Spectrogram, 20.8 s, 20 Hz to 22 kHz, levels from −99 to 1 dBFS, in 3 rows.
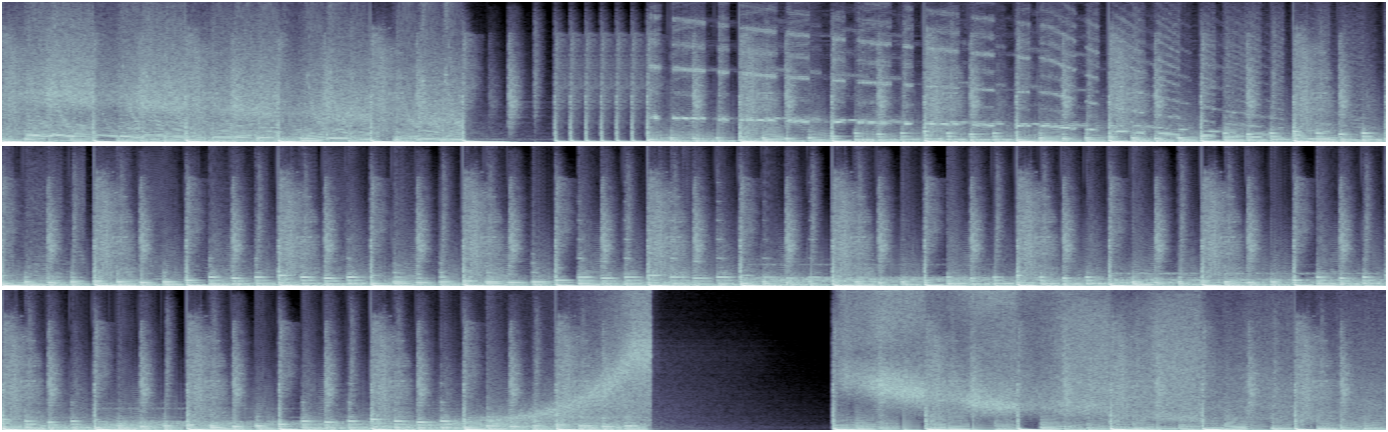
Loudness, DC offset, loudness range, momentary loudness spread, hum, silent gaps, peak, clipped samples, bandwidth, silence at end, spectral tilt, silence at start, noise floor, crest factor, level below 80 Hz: -14 LUFS; under 0.1%; 1 LU; 2 LU; none; none; 0 dBFS; under 0.1%; over 20 kHz; 0 s; -4.5 dB/octave; 0 s; -63 dBFS; 12 dB; -16 dBFS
